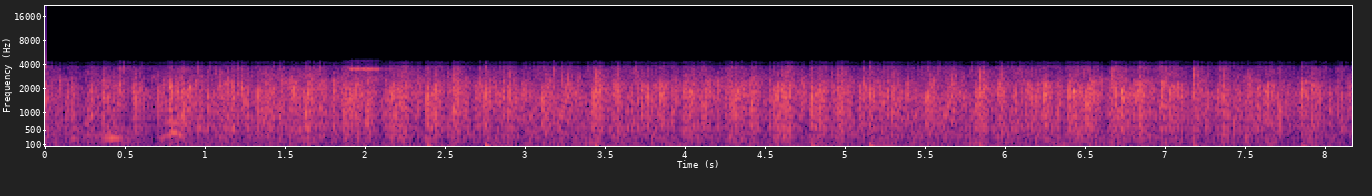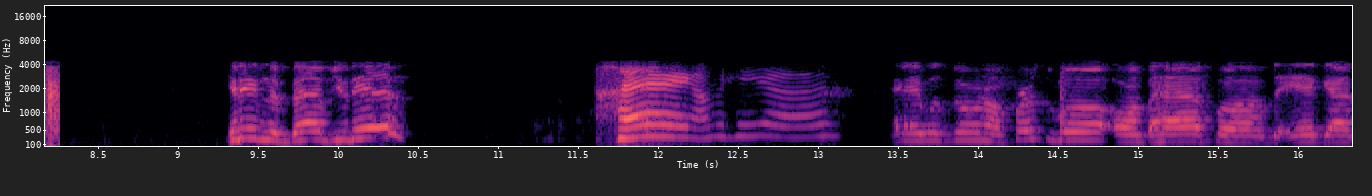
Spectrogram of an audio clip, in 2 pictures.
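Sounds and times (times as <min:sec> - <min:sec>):
dense round of applause: 0:00.0 - 0:08.3
speech: 0:09.7 - 0:10.4, 0:11.7 - 0:12.0, 0:13.6 - 0:16.3.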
